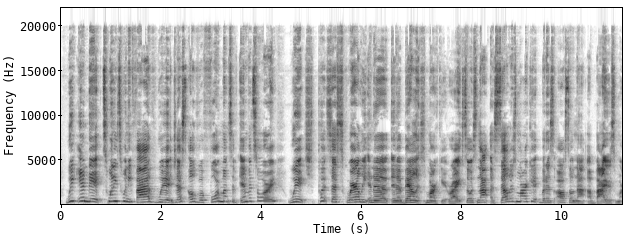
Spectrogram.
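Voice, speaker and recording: Over noticeable background noise, a woman in a raised, projected voice talks at a high pitch and moderate pace, with an animated tone, very wide pitch swings and hardly any pauses. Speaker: real estate agent. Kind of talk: casual explainer video.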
